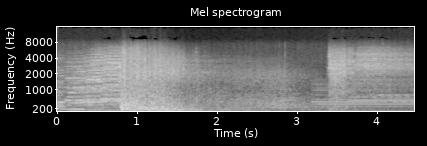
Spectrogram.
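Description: Cartoon explosion sound effect: a single loud blast about a second in that dies away over roughly a second, over cartoon background music.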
